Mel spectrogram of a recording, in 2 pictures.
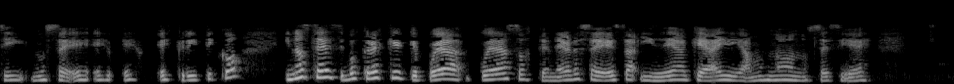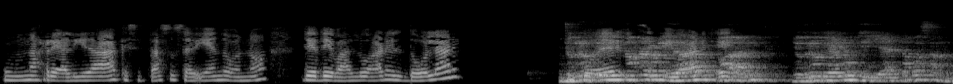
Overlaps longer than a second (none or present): present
